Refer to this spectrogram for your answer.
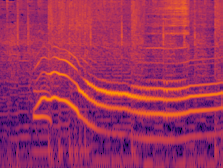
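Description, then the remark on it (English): A Siberian husky lets out a long, loud howl that rises, wavers and slowly glides down, sustained for about three seconds with a faint background murmur. “Huskies are the strong, silent type, but boy, can they howl.”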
